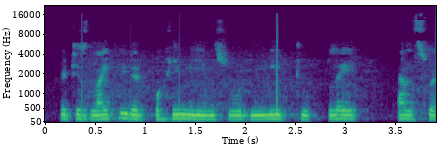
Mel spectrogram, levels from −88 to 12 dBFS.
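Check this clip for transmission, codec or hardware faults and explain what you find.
There is one fault: audio missing between chunks, at 0.37, 0.86, 1.35, 1.84, 2.33, 2.81 and 3.30 s. The first falls just before "likely that" and the third just after it. Each skip removes about 10 ms, and the two sides are spliced together with no gap. The gaps repeat every 0.49 s, likely because the audio is processed in half-second chunks and a sliver is lost at each handover. Packet-loss dropouts would be irregular and leave silence or smeared fill. These skips are evenly spaced and butt-joined.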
